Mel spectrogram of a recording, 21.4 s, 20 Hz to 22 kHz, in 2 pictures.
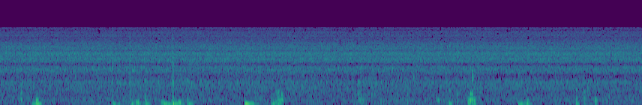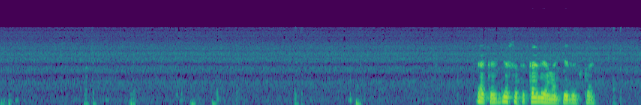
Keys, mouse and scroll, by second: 2.2 ctrl+z, 4.7-5.9 middle drag, 7.6 click, 8.6 g, 9.7 click, 10.7 r, 12.9-13.6 middle drag, 14.3 middle click, 15.6-16.1 drag, 16.7-19.2 middle drag, 20.8 click.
